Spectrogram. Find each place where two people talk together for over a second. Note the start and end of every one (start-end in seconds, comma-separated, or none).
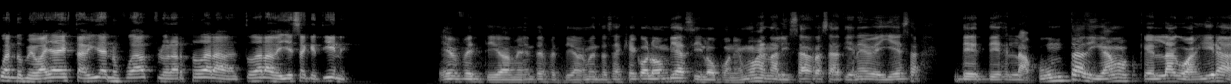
none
